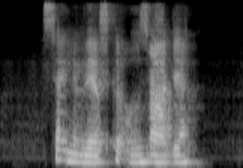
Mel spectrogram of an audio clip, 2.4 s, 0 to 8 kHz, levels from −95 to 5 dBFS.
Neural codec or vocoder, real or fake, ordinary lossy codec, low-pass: codec, 16 kHz in and 24 kHz out, 0.6 kbps, FireRedTTS-2 codec; fake; none; 7.2 kHz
